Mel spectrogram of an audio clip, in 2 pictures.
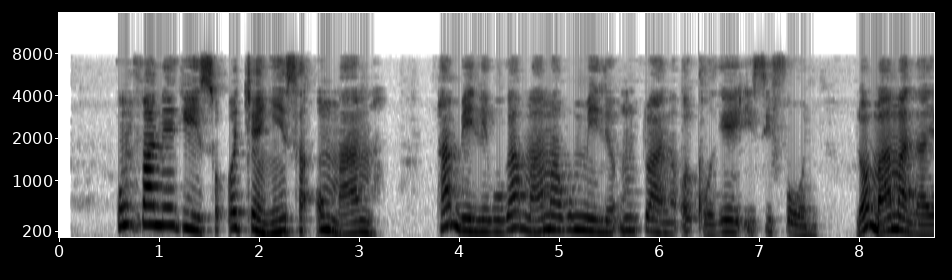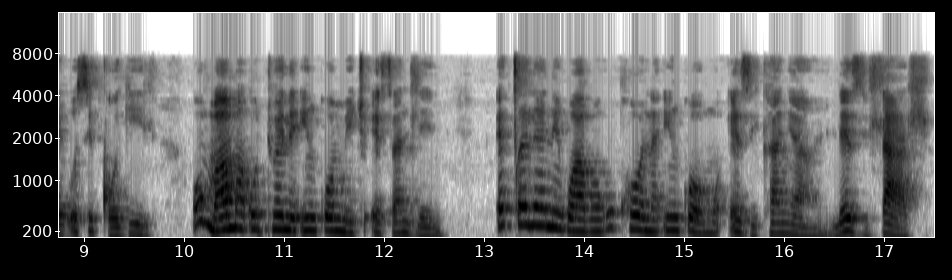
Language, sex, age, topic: North Ndebele, female, 25-35, health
